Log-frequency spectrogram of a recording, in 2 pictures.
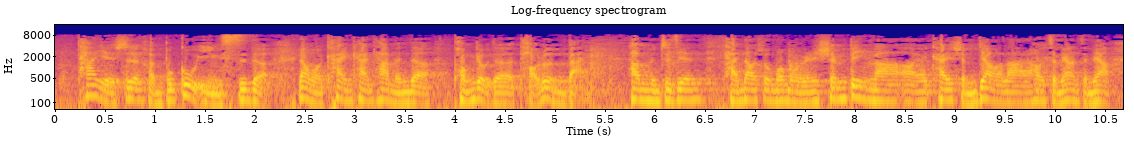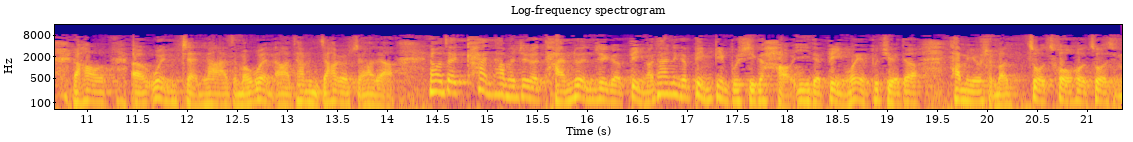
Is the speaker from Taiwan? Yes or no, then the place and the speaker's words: yes; Taiwan; 我们台湾人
